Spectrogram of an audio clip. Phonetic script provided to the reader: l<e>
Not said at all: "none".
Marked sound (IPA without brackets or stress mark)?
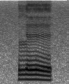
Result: e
